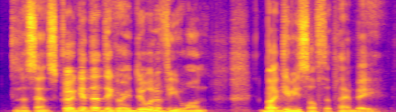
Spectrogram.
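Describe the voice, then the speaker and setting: Speaking at a very fast pace, a man with an Australian accent keeps a fairly low pitch and a monotone, flat intonation. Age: 20s. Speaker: podcast host. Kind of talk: casual chat.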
